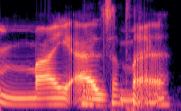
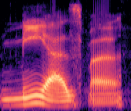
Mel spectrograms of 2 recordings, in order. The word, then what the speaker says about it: miasma: you're us it does it does say that that's the American pronunciation oh okay uh apparently the British pronunciation is miasma interesting my asthma in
